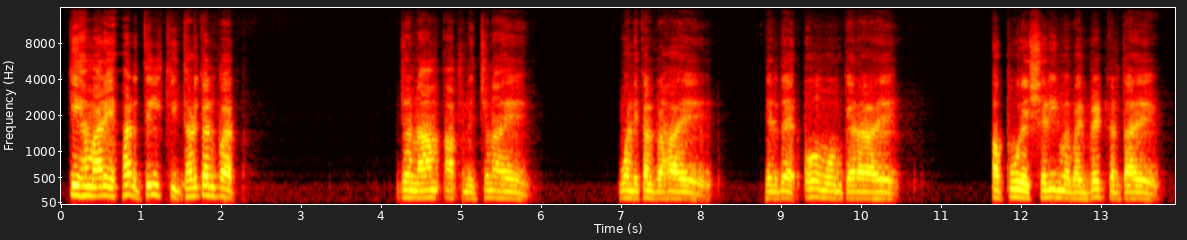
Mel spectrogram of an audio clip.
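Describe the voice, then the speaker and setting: Slow, gentle spiritual teacher. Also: male voice, medium pitch, steady tone. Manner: slow, gentle, soothing guidance with rising emphasis. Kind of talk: guided meditation instruction.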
